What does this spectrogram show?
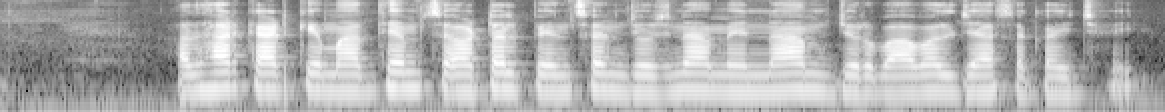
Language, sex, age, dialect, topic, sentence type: Magahi, male, 18-24, Western, banking, statement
